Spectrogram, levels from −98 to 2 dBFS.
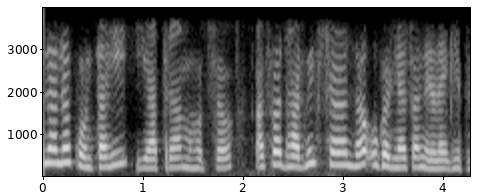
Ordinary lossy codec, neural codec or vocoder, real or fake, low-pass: AAC, 32 kbps; autoencoder, 48 kHz, 32 numbers a frame, DAC-VAE, trained on Japanese speech; fake; 3.6 kHz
